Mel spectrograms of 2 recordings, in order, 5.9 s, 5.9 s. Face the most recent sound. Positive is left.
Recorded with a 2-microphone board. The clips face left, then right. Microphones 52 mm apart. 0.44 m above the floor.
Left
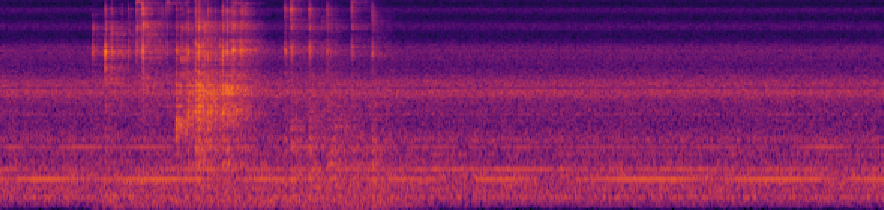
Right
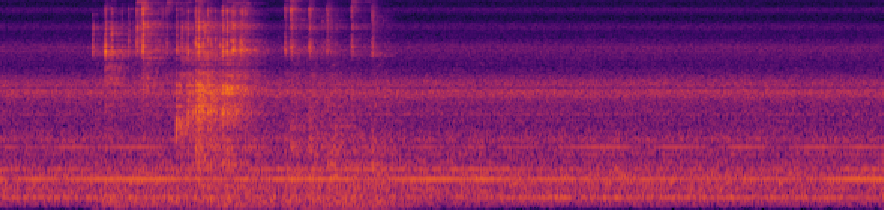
turn(degrees=-15)  # may be behind; listen again after turning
